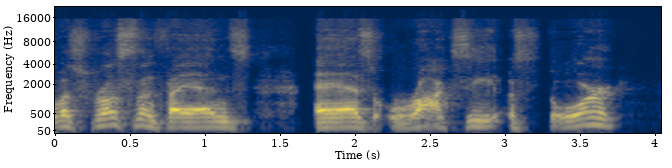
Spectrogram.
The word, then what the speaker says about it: Astor: And am I pronounced, is it Astor or a star? Oh boy, let me correct that whole sentence. Who the heck is? Oh, Oh my gosh, who is that? Oh. um, let's see. There's a Phelps in my past floating around. Astor, Roxy Astor, Roxy Astor. Astor, however you would like to pronounce it.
